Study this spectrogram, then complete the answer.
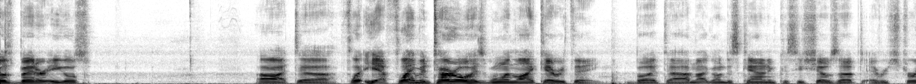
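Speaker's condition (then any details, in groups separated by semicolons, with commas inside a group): No condition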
